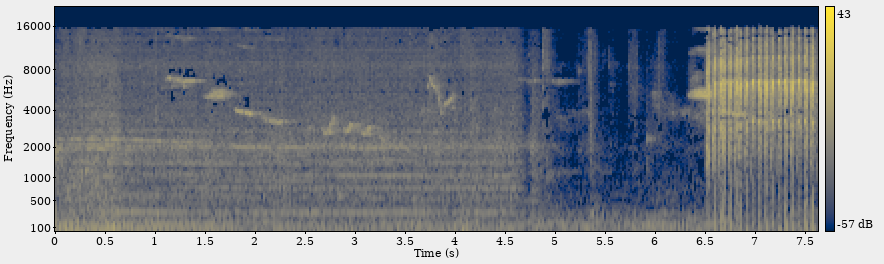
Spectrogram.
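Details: Woodpecker calling in a songbird training recording: a loud, rapid, high dry trill of evenly spaced notes bursts in near the end, after thin whistled calls from other birds over a steady low hum.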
